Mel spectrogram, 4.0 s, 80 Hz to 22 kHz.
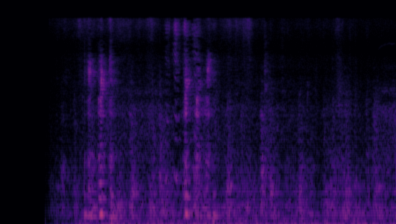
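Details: Newborn Nigerian Dwarf goat triplet kids, two does and a buck, born around 4:50 AM on 3/10/2018 after an easy labor; two short, high, nasal bleats near the start, then quiet background hiss.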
